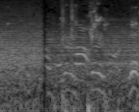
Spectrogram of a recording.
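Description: Game sound of a basketball being dribbled on a hardwood court. It follows a brief wash of steady noise that cuts off suddenly under a second in.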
